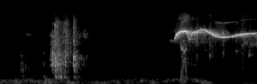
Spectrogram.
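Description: An Eastern Wood-Pewee gives a clear, high, slurred whistle that wavers up and down before drawing out, its pee-wee song. A brief rustle comes just before.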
